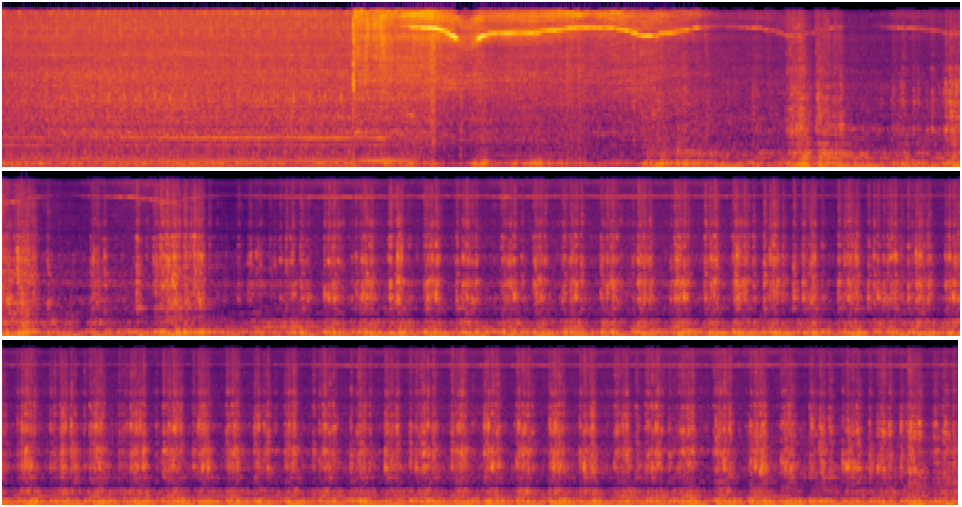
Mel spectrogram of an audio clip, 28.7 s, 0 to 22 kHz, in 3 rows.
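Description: Ford Mustang GT's 4.6-litre V8 running with its PCV vacuum hose pulled off, giving a choppy, lopey idle like an engine with an aggressive camshaft. The engine struggles to hold vacuum and runs rich. A hiss covers the first few seconds, and a few louder surges come before it settles into a steady, uneven pulse.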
